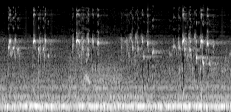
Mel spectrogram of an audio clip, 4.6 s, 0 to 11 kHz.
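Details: Bald eagles at their nest and territory on Hornby Island, 25 November at 11:19. One eagle has flown in to a branch and both birds trill. Thin, high chittering notes come in quick bursts over steady low background noise.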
